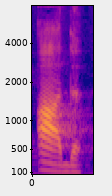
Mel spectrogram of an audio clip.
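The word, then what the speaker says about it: עַד: So having said that about the word until, the Hebrew word, by the way, is pronounced simply ad, until. Ad, A-D.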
